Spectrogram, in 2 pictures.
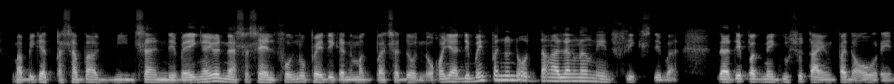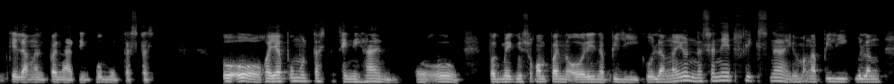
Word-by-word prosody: mabigat -, -, 0 dB
pa -, -, -1 dB
sa -, -, +1 dB
bag 115 Hz, -, -1 dB
minsan, 210 Hz, -, -1 dB
di 105 Hz, -, +2 dB
ba? 105 Hz, -, +2 dB
Eh, -, -, +5 dB
ngayon 140 Hz, +5 st, +4 dB
nasa 120 Hz, -2 st, 0 dB
cellphone 110 Hz, -1 st, +1 dB
mo 135 Hz, -, -1 dB
pwede 110 Hz, -2 st, +2 dB
ka -, -, +4 dB
nang 110 Hz, -1 st, -1 dB
magbasa 105 Hz, 0 st, -3 dB
dun 105 Hz, -3 st, -2 dB
o -, -, -1 dB
kaya 130 Hz, +1 st, +2 dB
'di 140 Hz, +1 st, 0 dB
ba, 180 Hz, -, +4 dB
panonood 200 Hz, -4 st, +1 dB
na 170 Hz, -1 st, +1 dB
nga -, -, +7 dB
lang 165 Hz, 0 st, +4 dB
ng 160 Hz, -1 st, +2 dB
Netflix 120 Hz, -2 st, -6 dB
di 110 Hz, -, -4 dB
ba, 100 Hz, -, -5 dB, 0.4 s
dati 125 Hz, +3 st, +5 dB
pag 125 Hz, -2 st, +1 dB
may 120 Hz, -2 st, -1 dB
gusto 125 Hz, +2 st, -5 dB
tayong 110 Hz, -2 st, 0 dB
panoorin, 110 Hz, -3 st, -1 dB
kailangan 115 Hz, -1 st, 0 dB
pa 115 Hz, +1 st, +1 dB
natin 110 Hz, 0 st, -3 dB
pumunta 115 Hz, -2 st, -5 dB
sa -, -, -8 dB
sa 105 Hz, -, -18 dB, 0.7 s
oo, 120 Hz, 0 st, +6 dB
kaya 140 Hz, 0 st, +6 dB
pumunta 150 Hz, 0 st, -3 dB
sa 145 Hz, -, -13 dB
sinehan, 125 Hz, -4 st, -1 dB, 0.2 s
oo, 120 Hz, +1 st, +1 dB, 0.3 s
pag 125 Hz, -, +2 dB
may 130 Hz, -, +3 dB
gusto 130 Hz, 0 st, -4 dB
kang 130 Hz, 0 st, +1 dB
panoorin 120 Hz, -1 st, +3 dB
na 115 Hz, -, -2 dB
pelikula, 120 Hz, +1 st, -1 dB
ngayon 160 Hz, +6 st, +1 dB
nasa 155 Hz, +3 st, -5 dB
Netflix 180 Hz, -1 st, -4 dB
na 165 Hz, -1 st, 0 dB
yung 130 Hz, 0 st, -4 dB
mga 130 Hz, -1 st, -2 dB
pelikulang 130 Hz, -1 st, -1 dB
125 Hz, 205 wpm, -24 LUFS, 110-140 Hz, 0.7 s, nga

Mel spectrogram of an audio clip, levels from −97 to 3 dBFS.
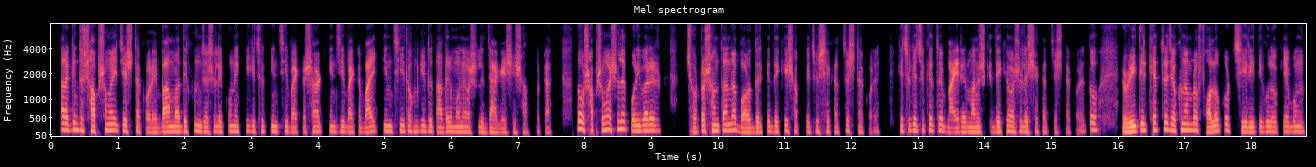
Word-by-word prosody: তারা 175 Hz, -1 st, +6 dB
কিন্তু 175 Hz, -3 st, +3 dB
সবসময়ই 165 Hz, +3 st, +3 dB
চেষ্টা 140 Hz, -1 st, +1 dB
করে। 115 Hz, 0 st, -1 dB
বা 125 Hz, -, +5 dB
আমরা 130 Hz, 0 st, +4 dB
দেখুন 135 Hz, +4 st, -2 dB
যে, -, -, -2 dB
আসলে 135 Hz, +3 st, -2 dB
কোন 140 Hz, 0 st, -2 dB
একটি 140 Hz, -, -12 dB
কিছু 140 Hz, +1 st, -4 dB
কিনছি, 135 Hz, -1 st, -3 dB
বা -, -, 0 dB
একটা 130 Hz, -, -9 dB
শার্ট 135 Hz, -1 st, -1 dB
কিনছি, 135 Hz, 0 st, -4 dB
বা 120 Hz, -, +1 dB
একটা 125 Hz, -, -9 dB
বাইক 130 Hz, +2 st, +3 dB
কিনছি, 140 Hz, 0 st, -1 dB
তখন 135 Hz, -1 st, -2 dB
কিন্তু 145 Hz, 0 st, 0 dB
তাদের 120 Hz, +1 st, 0 dB
মনেও 130 Hz, 0 st, 0 dB
আসলে 125 Hz, -2 st, -3 dB
জাগে 110 Hz, -1 st, 0 dB
সে 115 Hz, -, -7 dB
শব্দটা। 105 Hz, -2 st, -11 dB, 0.4 s
তো -, -, -2 dB, 0.2 s
সবসময় 175 Hz, +2 st, +2 dB
আসলে 200 Hz, +2 st, +3 dB
পরিবারের 155 Hz, +1 st, +3 dB, 0.5 s
ছোট 120 Hz, -2 st, -4 dB, 0.2 s
সন্তানরা 160 Hz, +3 st, +3 dB
বড়দেরকে 115 Hz, +3 st, 0 dB
দেখেই 145 Hz, +3 st, -1 dB
সবকিছু 130 Hz, -1 st, -8 dB
শেখার 120 Hz, -3 st, -7 dB
চেষ্টা 140 Hz, -3 st, -4 dB
করে। -, -, -13 dB, 0.3 s
কিছু, 155 Hz, 0 st, 0 dB
কিছু 160 Hz, -1 st, +2 dB
ক্ষেত্রে 160 Hz, 0 st, 0 dB
বাইরের 115 Hz, +3 st, +3 dB
মানুষকে 125 Hz, +2 st, -1 dB
দেখেও 130 Hz, +3 st, 0 dB
আসলে 130 Hz, +1 st, -1 dB
শেখার 120 Hz, 0 st, -7 dB
চেষ্টা 120 Hz, 0 st, -9 dB
করে। -, -, -14 dB
তো 180 Hz, -, +3 dB, 0.5 s
রীতির 140 Hz, +6 st, +6 dB
ক্ষেত্রে 180 Hz, +1 st, +2 dB
যখন 165 Hz, +2 st, +2 dB
আমরা 170 Hz, +1 st, +3 dB
ফলো 125 Hz, +4 st, +4 dB
করছি 155 Hz, -5 st, -1 dB
রীতিগুলোকে, 130 Hz, +1 st, -2 dB
এবং 135 Hz, +1 st, -2 dB
135 Hz, 195 wpm, -23 LUFS, 125-150 Hz, 0.5 s, তারা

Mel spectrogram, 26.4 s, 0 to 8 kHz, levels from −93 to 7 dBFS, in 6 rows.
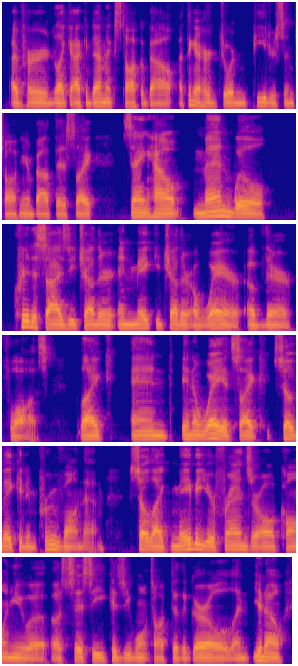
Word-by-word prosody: I've 100 Hz, -1 st, 0 dB
heard, 100 Hz, -3 st, -1 dB
like, 95 Hz, -2 st, 0 dB
academics 100 Hz, +1 st, -1 dB
talk 95 Hz, 0 st, -2 dB
about. 90 Hz, 0 st, -4 dB
I -, -, -7 dB
think 135 Hz, -4 st, -3 dB
I 100 Hz, -, +2 dB
heard 105 Hz, -2 st, -4 dB
Jordan 95 Hz, -2 st, -1 dB
Peterson 100 Hz, -3 st, -4 dB
talking 95 Hz, 0 st, -4 dB
about 95 Hz, 0 st, -3 dB
this, -, -, -5 dB
like, 95 Hz, 0 st, -1 dB, 0.4 s
saying 115 Hz, +1 st, +1 dB
how 110 Hz, -2 st, +2 dB
men 125 Hz, +3 st, +3 dB
will 105 Hz, -3 st, +3 dB, 0.6 s
criticize 110 Hz, -9 st, +3 dB
each 100 Hz, +1 st, -3 dB
other 105 Hz, -1 st, +2 dB
and 105 Hz, 0 st, +1 dB
make 110 Hz, 0 st, 0 dB
each 105 Hz, -2 st, -6 dB
other 100 Hz, -2 st, +1 dB
aware 95 Hz, -1 st, +1 dB
of 95 Hz, -3 st, -2 dB
their 90 Hz, -3 st, -2 dB
flaws. -, -, -4 dB, 0.4 s
Like, 100 Hz, -1 st, +2 dB, 0.2 s
and 105 Hz, -2 st, 0 dB
in 110 Hz, -1 st, +2 dB
a 105 Hz, -, +3 dB
way, 120 Hz, +2 st, +5 dB
it's 100 Hz, 0 st, 0 dB
like 100 Hz, -2 st, +1 dB, 0.2 s
so 110 Hz, -3 st, +2 dB
they 105 Hz, 0 st, +2 dB
can 105 Hz, -1 st, -4 dB
improve 105 Hz, +4 st, -1 dB
on 90 Hz, -1 st, -2 dB
them. -, -, -12 dB, 0.4 s
So, 115 Hz, -3 st, +4 dB
like, 105 Hz, -2 st, +2 dB
maybe 120 Hz, +6 st, +3 dB
your 110 Hz, -4 st, +2 dB
friends 115 Hz, 0 st, -1 dB
are 95 Hz, -, +1 dB
all 100 Hz, -1 st, +1 dB
calling 105 Hz, 0 st, -2 dB
you 95 Hz, -2 st, 0 dB
a 85 Hz, -, -2 dB
a 90 Hz, -, -3 dB
sissy 100 Hz, 0 st, -1 dB
‘cause 95 Hz, -2 st, -2 dB
you 95 Hz, -1 st, -2 dB
won't 100 Hz, 0 st, -3 dB
talk 95 Hz, -2 st, -5 dB
to 95 Hz, -2 st, -1 dB
the 90 Hz, -, -4 dB
girl 95 Hz, -1 st, +2 dB
and, 90 Hz, 0 st, -4 dB
you 120 Hz, -1 st, +4 dB
know, 105 Hz, -3 st, +2 dB
100 Hz, 150 wpm, -23 LUFS, 95-110 Hz, 0.6 s, way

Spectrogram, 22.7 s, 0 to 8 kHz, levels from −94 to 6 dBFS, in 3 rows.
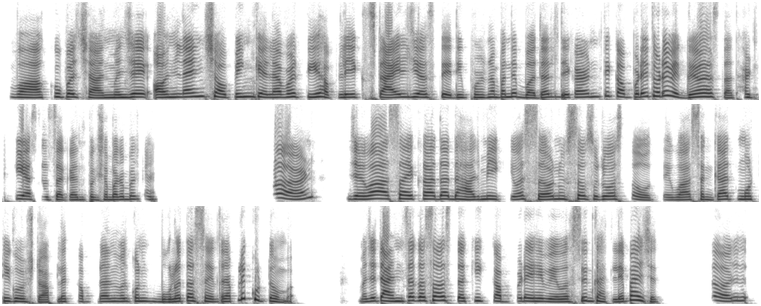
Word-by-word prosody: वाह! 225 Hz, -2 st, +3 dB
खूपच 270 Hz, -2 st, +1 dB
छान. 205 Hz, -2 st, +1 dB
म्हणजे 230 Hz, +4 st, +4 dB, 0.2 s
ऑनलाईन 270 Hz, +6 st, +3 dB
शॉपिंग 270 Hz, 0 st, +2 dB
केल्यावरती 255 Hz, +1 st, +1 dB
आपली 240 Hz, -2 st, 0 dB
एक 250 Hz, -, -4 dB
स्टाइल 240 Hz, +2 st, +2 dB
जी 265 Hz, +1 st, +3 dB
असते, 245 Hz, -2 st, 0 dB
ती 225 Hz, -, 0 dB
पूर्णपणे 250 Hz, +4 st, +1 dB
बदलते 230 Hz, +5 st, 0 dB
कारण 255 Hz, +3 st, 0 dB
ते 345 Hz, -, -1 dB
कपडे 275 Hz, 0 st, +2 dB
थोडे 345 Hz, +2 st, +3 dB
वेगळे 250 Hz, -, +2 dB
असतात, 205 Hz, -8 st, -3 dB
हटके 270 Hz, +3 st, -2 dB
असतात 220 Hz, -4 st, -8 dB
सगळ्यांपेक्षा 205 Hz, 0 st, -3 dB
बरोबर 230 Hz, +3 st, -2 dB
की -, -, -13 dB
नाही? 230 Hz, -, -6 dB, 1.2 s
पण 275 Hz, -1 st, 0 dB, 0.4 s
जेव्हा 260 Hz, +3 st, +3 dB
असा 285 Hz, +1 st, 0 dB
एखादा 275 Hz, 0 st, +1 dB
धार्मिक 240 Hz, 0 st, 0 dB
किंवा 235 Hz, +2 st, -2 dB
सण 240 Hz, 0 st, 0 dB
उत्सव 260 Hz, +2 st, -1 dB
सुरू 245 Hz, 0 st, -1 dB
असतो, 245 Hz, -4 st, -4 dB
तेव्हा 200 Hz, +2 st, -4 dB
सगळ्यात 235 Hz, +3 st, -2 dB
मोठी 245 Hz, +1 st, 0 dB
गोष्ट 225 Hz, -6 st, -1 dB
आपल्या 195 Hz, +4 st, -2 dB
कपड्यांवर 230 Hz, +2 st, -3 dB
कोण 250 Hz, -1 st, +1 dB
बोलत 210 Hz, +7 st, +1 dB
असेल, 240 Hz, -6 st, 0 dB
तर -, -, +2 dB
आपले 315 Hz, -, +1 dB
कुटुंब. 250 Hz, -, +1 dB, 0.7 s
म्हणजे 220 Hz, +4 st, -1 dB
त्यांचं 255 Hz, 0 st, +3 dB
कसं 310 Hz, +2 st, +3 dB
असतं, 275 Hz, -3 st, 0 dB
की 280 Hz, -, 0 dB
कपडे 250 Hz, +2 st, -1 dB
हे 240 Hz, -, +1 dB
व्यवस्थित 210 Hz, +5 st, 0 dB
घातले 210 Hz, -5 st, +1 dB
पाहिजेत. 300 Hz, -, +2 dB, 0.6 s
तर 275 Hz, -1 st, -2 dB
अ, -, -, -5 dB
245 Hz, 160 wpm, -22 LUFS, 225-270 Hz, 1.2 s, म्हणजे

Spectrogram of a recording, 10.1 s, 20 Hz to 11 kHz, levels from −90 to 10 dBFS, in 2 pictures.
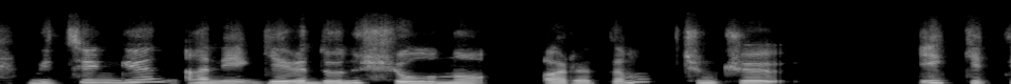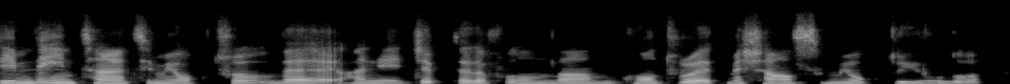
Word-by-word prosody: bütün 270 Hz, +11 st, -2 dB
gün, 335 Hz, +6 st, -1 dB
hani, 225 Hz, -4 st, +1 dB
geri 205 Hz, +2 st, +5 dB
dönüş 220 Hz, +1 st, +1 dB
yolunu 200 Hz, 0 st, +3 dB, 0.3 s
aradım. 180 Hz, -, +1 dB, 0.2 s
Çünkü 245 Hz, -, +1 dB, 0.7 s
ilk 260 Hz, -1 st, +1 dB
gittiğimde 230 Hz, +3 st, +1 dB
internetim 210 Hz, -6 st, +2 dB
yoktu 235 Hz, -, -3 dB
ve, 205 Hz, -2 st, +3 dB
hani, 175 Hz, -4 st, -4 dB
cep 190 Hz, 0 st, -3 dB
telefonumdan 185 Hz, +1 st, -1 dB
kontrol 180 Hz, 0 st, 0 dB
etme 175 Hz, +1 st, -1 dB
şansım 180 Hz, 0 st, 0 dB
yoktu 185 Hz, -1 st, -4 dB
yolu. 175 Hz, -, -5 dB
200 Hz, 125 wpm, -28 LUFS, 185-230 Hz, 0.7 s, geri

